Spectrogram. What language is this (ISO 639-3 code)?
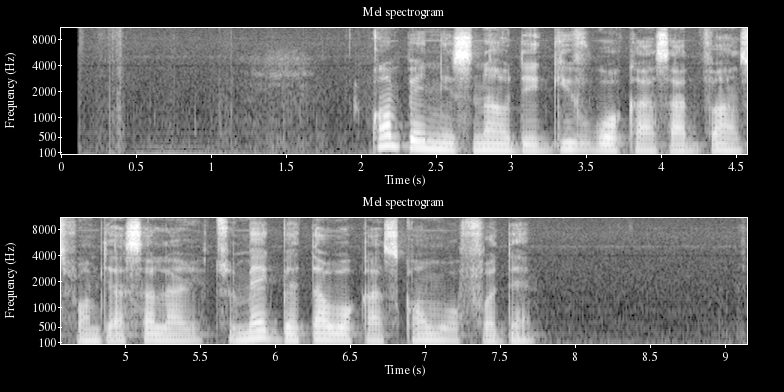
pcm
